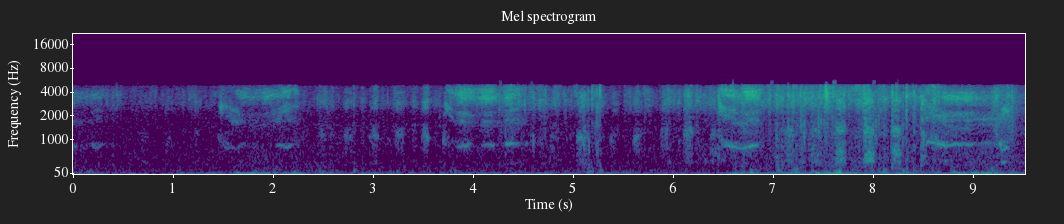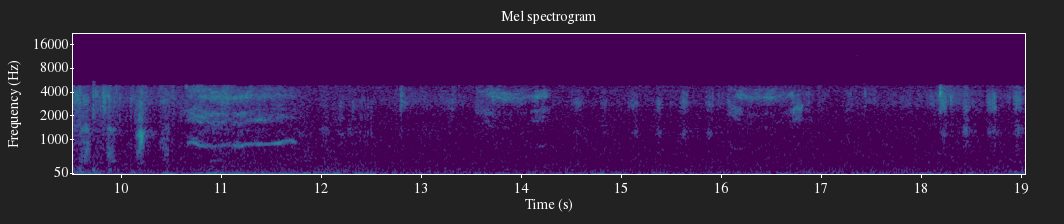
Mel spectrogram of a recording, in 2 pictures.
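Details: Roe deer in rut, filmed on 20 July 2016: a series of short, nasal, peeping calls with stacked harmonics, about six spaced through the first twelve seconds and then fading, over a soft rustling outdoor background.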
